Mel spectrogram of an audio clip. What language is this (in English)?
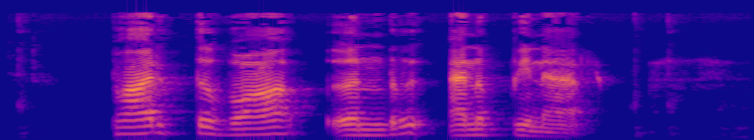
Tamil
